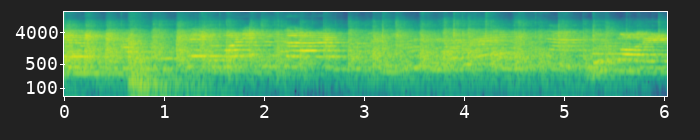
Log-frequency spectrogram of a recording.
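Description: Young children singing together, with sharp hand claps going along with the song.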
